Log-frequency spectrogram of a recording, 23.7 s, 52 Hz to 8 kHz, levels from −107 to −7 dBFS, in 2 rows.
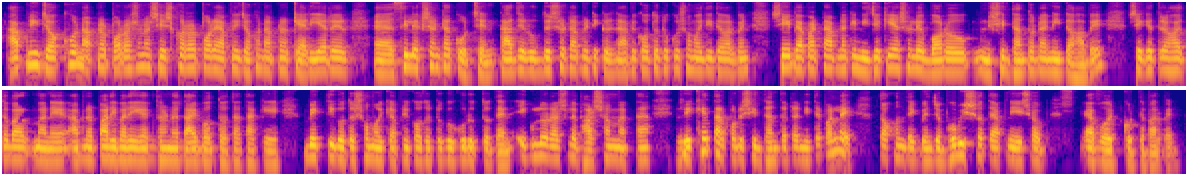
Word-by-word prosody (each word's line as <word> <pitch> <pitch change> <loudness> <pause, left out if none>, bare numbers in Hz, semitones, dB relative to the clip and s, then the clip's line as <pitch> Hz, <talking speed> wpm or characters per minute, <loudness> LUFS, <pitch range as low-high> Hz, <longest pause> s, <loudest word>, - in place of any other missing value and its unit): আপনি 195 +5 +1
যখন 200 +8 +1
আপনার 160 +1 -3
পড়াশোনা 165 +3 -1
শেষ 150 -1 +1
করার 160 -1 +1
পরে 150 -1 +2
আপনি 145 - -3
যখন 145 +4 -4
আপনার 140 -1 -3
ক্যারিয়ারের 135 +3 +2 0.3
অ্যা 120 - +4 0.2
selection 165 +1 +2
টা - - +3
করছেন 120 -4 0 0.2
কাজের 130 +2 +3
উদ্দেশ্যটা 140 +4 -1
আপনি 145 0 -4
ঠিক - - -4
করলেন, 125 -1 0
আপনি 140 - -5
কতটুকু 145 +1 -3
সময় 140 -3 -1
দিতে 135 0 -1
পারবেন 135 +2 -1 0.3
সেই 160 -1 +4
ব্যাপারটা 150 +1 +1
আপনাকে 150 +1 -3
নিজেকেই 145 +4 +1
আসলে 155 -2 0
বড় 130 +1 +3 0.5
সিদ্ধান্তটা 135 0 0
নিতে 125 -1 +1
হবে। 95 +9 -1 0.4
সেক্ষেত্রে 145 -1 +1
হয়তোবা 135 0 +1 0.2
মানে 120 -1 +2 0.2
আপনার 130 0 -1
পারিবারিক 130 -1 +4
এক 130 - -12
ধরণের 125 -1 +2
দায়বদ্ধতা 115 -1 -1
থাকে। 110 0 -4 0.4
ব্যক্তিগত 145 -3 +4
সময়কে 130 -3 +1
আপনি - - -3
কতটুকু 125 0 -2
গুরুত্ব 125 -2 0
দেন। 100 0 +1
এগুলোর 155 +1 0
আসলে 145 +2 -4
ভারসাম্য 130 +4 0
একটা 125 +1 -3 0.4
রেখে 135 +11 +5
তারপরে 135 -2 +3
সিদ্ধান্তটা 125 0 -2
নিতে 125 - -4
পারলে 210 0 +3 0.3
তখন 140 +1 -3
দেখবেন 125 0 0
যে 130 - +4
ভবিষ্যতে 155 -2 +3
আপনি 130 - -3
এসব 120 -1 -2 0.5
এভয়েড - - +1
করতে - - -4
পারবেন। - - -5
135 Hz, 170 wpm, -24 LUFS, 125-150 Hz, 0.5 s, রেখে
